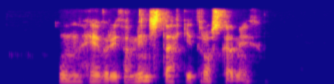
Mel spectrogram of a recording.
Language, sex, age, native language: Icelandic, male, 20-29, English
